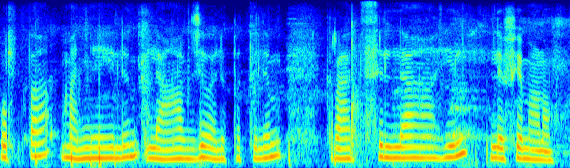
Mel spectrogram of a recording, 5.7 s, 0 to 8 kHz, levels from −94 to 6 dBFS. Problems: low volume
